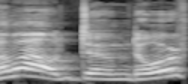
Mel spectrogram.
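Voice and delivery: big, booming bellow, very loud. Narrating a man rattling a doorknob and calling through the door, in a big bellowing voice. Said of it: "he called in his big bellowing voice".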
